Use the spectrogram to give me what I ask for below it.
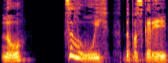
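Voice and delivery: high, imperious command; peremptory princess in a hurry; impatient demand. A narrator's reading. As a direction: order it impatiently. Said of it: "потребовала принцесса".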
